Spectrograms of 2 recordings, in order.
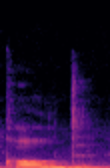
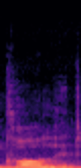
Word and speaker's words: called: So you see that, remember this pronunciation, called. You never say call it. I keep telling my students that, please, it's not call it. It's called, right?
